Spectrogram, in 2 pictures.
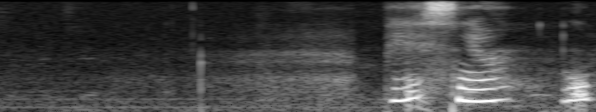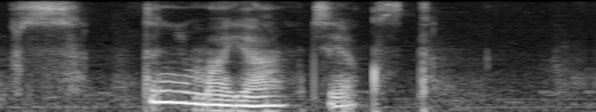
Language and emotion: Russian, sad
